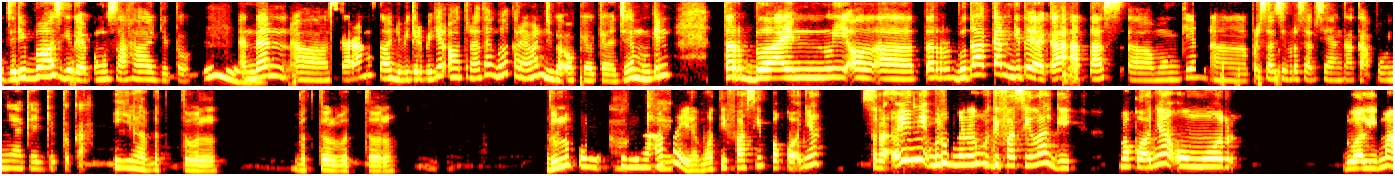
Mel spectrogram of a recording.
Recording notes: recording twitter space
